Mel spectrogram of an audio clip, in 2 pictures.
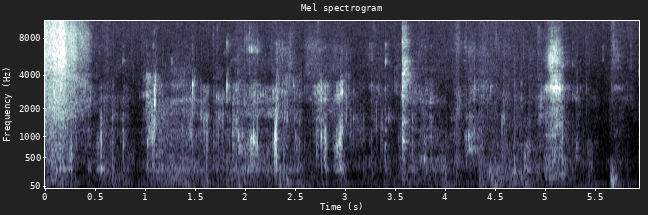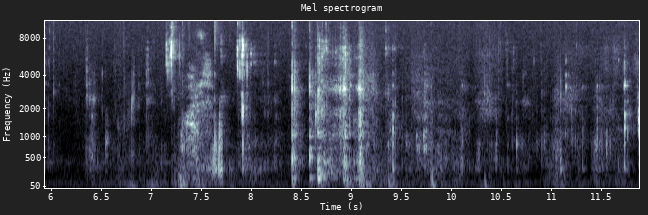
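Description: Quiet chewing and mouth sounds of a person eating soft zucchini fritters, close on a clip-on microphone, with scattered small clicks.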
